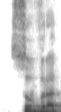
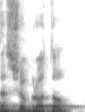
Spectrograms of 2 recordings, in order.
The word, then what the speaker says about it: Suvrat: So Satyavrat, which is Shatyabrat, or Suvrat, Shubroto, they are fine with such names, which is good. Even though the pronunciation is the Bengali pronunciation, not the Sanskrit pronunciation, but that's okay.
